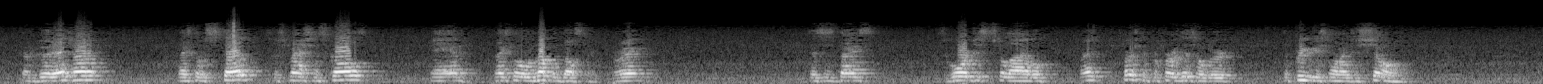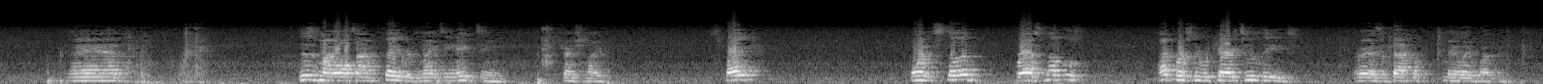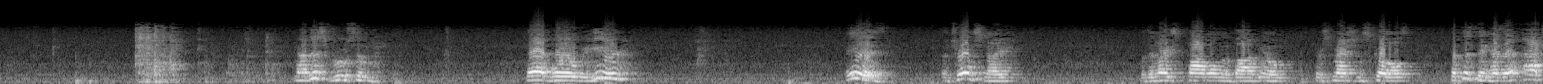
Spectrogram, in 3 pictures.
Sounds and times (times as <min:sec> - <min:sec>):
Inside, small room: 0:00.0 - 0:46.2
Speech: 0:00.2 - 0:01.2, 0:01.8 - 0:06.6, 0:08.1 - 0:08.8, 0:09.4 - 0:14.2, 0:16.0 - 0:16.8, 0:18.4 - 0:21.6, 0:22.6 - 0:23.2, 0:24.5 - 0:26.4, 0:27.0 - 0:30.6, 0:33.8 - 0:34.8, 0:36.1 - 0:37.4, 0:39.3 - 0:41.1, 0:42.3 - 0:46.2.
